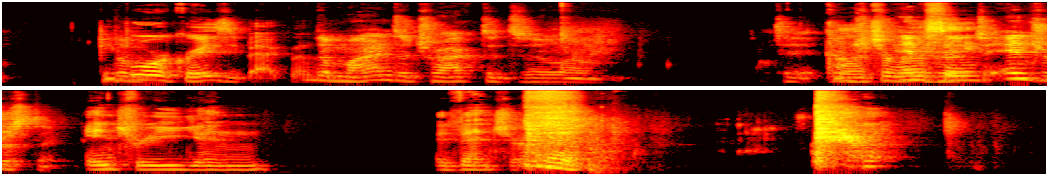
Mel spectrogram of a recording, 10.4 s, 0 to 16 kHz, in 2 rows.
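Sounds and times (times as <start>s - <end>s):
speech: 0.5s - 3.2s, 3.9s - 6.6s, 7.4s - 8.4s
person sneezing: 7.8s - 8.4s, 9.3s - 9.8s.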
